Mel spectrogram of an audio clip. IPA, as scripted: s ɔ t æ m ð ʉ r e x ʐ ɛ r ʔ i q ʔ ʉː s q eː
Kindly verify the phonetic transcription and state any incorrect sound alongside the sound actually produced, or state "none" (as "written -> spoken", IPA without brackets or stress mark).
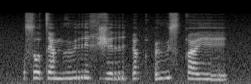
ʐ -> ʒ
